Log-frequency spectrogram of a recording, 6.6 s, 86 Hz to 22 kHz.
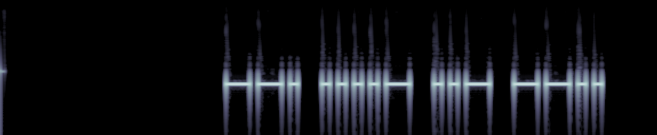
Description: Morse code, heard as a keyed tone, about 15 wpm, 700 Hz. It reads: G4UZ
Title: DXCC-100 Call Signs - 4 Characters - Repeated 2x - 15wpm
